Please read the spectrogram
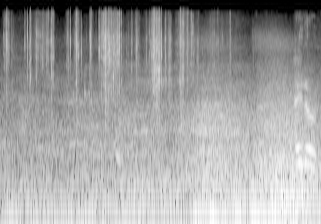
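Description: Plastic trading-card pack wrapper crinkling as it is torn open and pulled off the cards: a quick run of crisp rustles in the first two seconds, over background chatter.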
